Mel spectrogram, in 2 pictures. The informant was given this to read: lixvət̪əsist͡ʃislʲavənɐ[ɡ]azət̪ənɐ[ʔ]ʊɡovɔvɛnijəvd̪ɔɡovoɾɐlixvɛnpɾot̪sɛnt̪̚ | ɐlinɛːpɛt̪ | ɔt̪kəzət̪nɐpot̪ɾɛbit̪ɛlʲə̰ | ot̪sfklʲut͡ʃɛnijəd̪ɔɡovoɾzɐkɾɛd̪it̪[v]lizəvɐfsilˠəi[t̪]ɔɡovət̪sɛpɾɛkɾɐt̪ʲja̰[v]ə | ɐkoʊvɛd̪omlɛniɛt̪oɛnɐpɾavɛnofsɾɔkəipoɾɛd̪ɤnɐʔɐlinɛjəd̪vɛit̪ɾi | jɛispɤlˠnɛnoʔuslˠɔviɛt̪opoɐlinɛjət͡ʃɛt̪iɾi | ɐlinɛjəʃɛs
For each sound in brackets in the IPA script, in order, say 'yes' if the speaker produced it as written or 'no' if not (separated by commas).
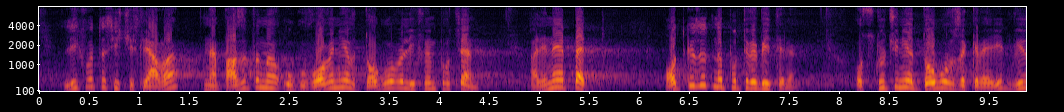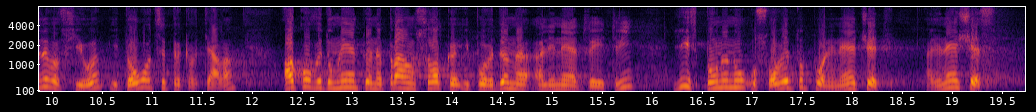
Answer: no, yes, yes, no, yes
